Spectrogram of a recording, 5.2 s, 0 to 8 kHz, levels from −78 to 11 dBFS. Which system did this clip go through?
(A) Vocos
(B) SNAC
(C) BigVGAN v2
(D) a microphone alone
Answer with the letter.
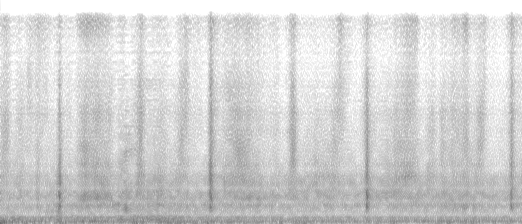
A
